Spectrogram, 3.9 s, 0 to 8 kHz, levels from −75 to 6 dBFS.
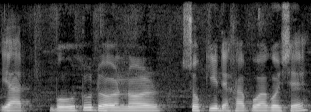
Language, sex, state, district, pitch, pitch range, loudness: Assamese, male, Assam, Kamrup Metropolitan, 130 Hz, 130-135 Hz, -15 LUFS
